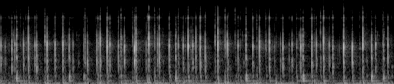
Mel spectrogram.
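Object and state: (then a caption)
Mechanical keyboard with plastic keycaps. Fingertips type continuously on a mechanical keyboard with cream and purple plastic keycaps. Rapid, bright, dry clacks follow one another with almost no ring, centered around 2 kHz with little low end.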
